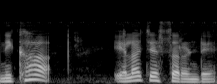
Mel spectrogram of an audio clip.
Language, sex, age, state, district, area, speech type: Telugu, male, 18-30, Andhra Pradesh, Bapatla, urban, spontaneous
